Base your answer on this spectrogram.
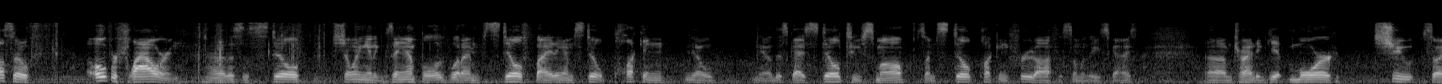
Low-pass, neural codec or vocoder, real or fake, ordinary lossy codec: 7.2 kHz; none; real; Opus, 16 kbps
